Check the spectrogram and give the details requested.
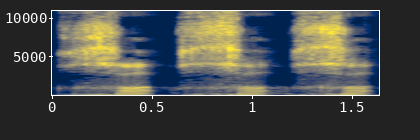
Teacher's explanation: kha itu makhrajnya di tenggorokan bagian atas, kha disertai sedikit suara ngorok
